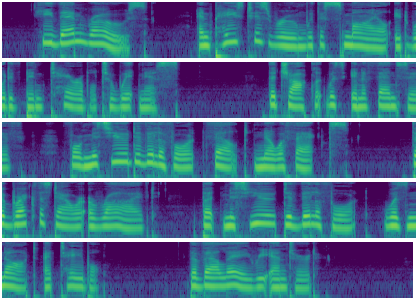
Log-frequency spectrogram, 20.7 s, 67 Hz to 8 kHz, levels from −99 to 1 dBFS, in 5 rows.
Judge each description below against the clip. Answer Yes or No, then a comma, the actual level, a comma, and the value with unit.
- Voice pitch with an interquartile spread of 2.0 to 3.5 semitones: Yes, average, 3.2 semitones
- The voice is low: No, high, 190 Hz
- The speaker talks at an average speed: No, slow, 130 wpm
